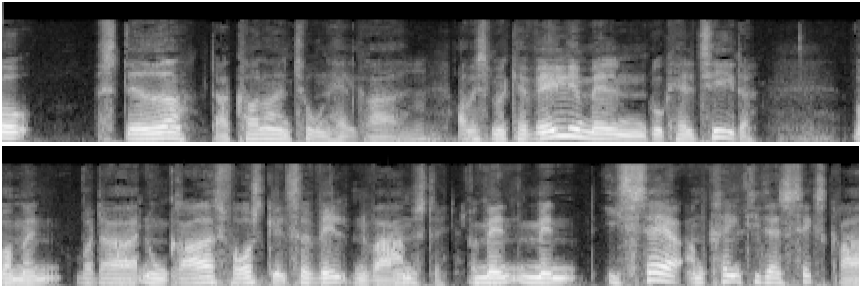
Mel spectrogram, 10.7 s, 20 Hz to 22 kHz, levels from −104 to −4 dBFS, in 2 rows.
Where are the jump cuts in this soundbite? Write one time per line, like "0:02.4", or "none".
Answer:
0:02.8
0:04.1
0:05.8
0:06.2
0:08.2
